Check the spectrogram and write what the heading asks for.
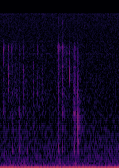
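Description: Computer keyboard keys tapped in a quick run of light clicks, with a few sharper presses past the middle: keystrokes stepping through a boot menu to pick a language.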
